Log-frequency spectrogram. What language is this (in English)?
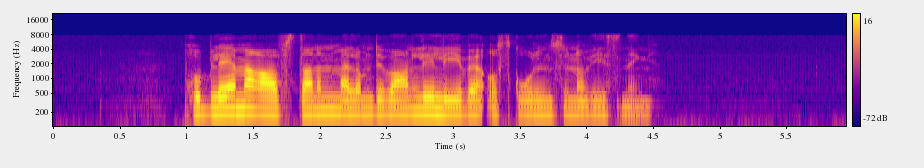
Norwegian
